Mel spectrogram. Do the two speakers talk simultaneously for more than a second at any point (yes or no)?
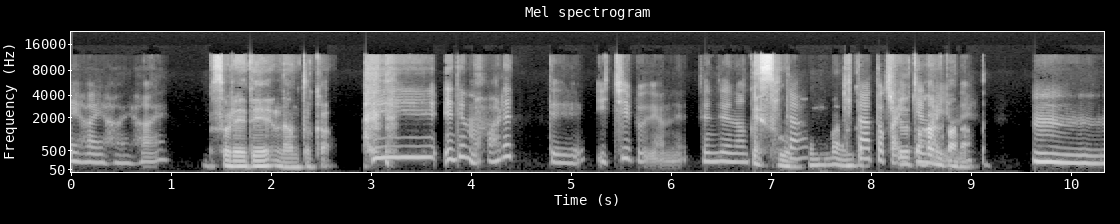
yes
